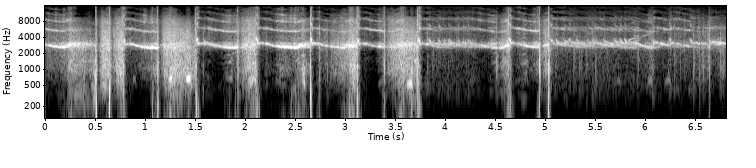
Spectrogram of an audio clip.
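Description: A ground fountain firework spraying sparks, with a high whistle that keeps restarting, each time with a short downward swoop, over many sharp crackling pops and bursts of hiss.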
